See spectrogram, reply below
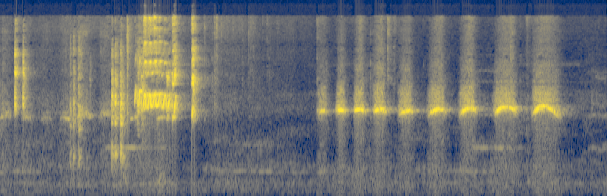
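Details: A pet black-winged myna singing lively in the morning: scratchy harsh notes first, then a steady series of about eight clear whistled notes repeated roughly every third of a second.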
